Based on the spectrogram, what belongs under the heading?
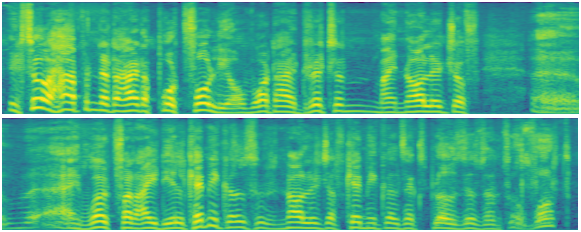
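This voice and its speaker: A man of ninety with a posh Indian accent, reminiscing as an interview guest in an educated, measured way with hesitant pauses. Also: a little high, creaky, mellow, no echo. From central India. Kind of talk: reminiscing in conversation.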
